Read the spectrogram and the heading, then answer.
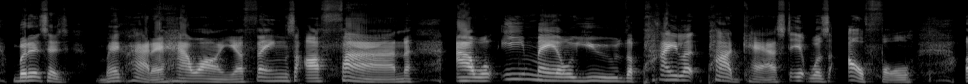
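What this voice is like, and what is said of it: Imitates another person's voice. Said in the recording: “I am not a voice actor ... my best impression”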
